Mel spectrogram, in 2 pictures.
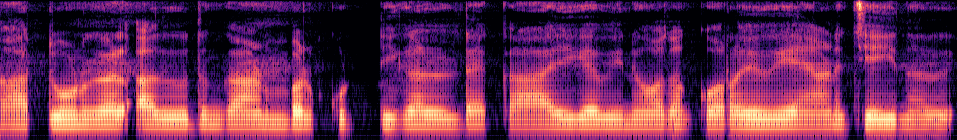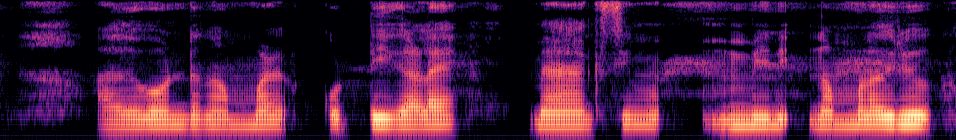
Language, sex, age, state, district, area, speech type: Malayalam, male, 18-30, Kerala, Kollam, rural, spontaneous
